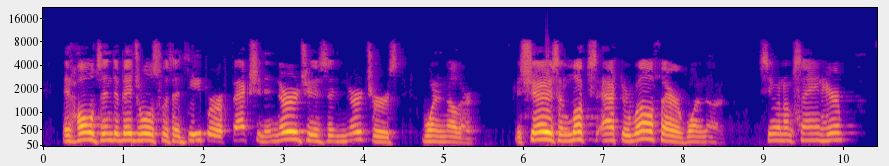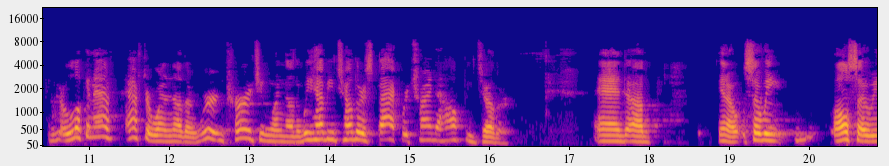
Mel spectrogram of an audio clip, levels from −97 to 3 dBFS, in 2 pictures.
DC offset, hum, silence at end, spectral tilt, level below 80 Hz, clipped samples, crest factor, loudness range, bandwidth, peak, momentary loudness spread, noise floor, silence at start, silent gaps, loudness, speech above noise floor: under 0.1%; none; 0 s; -6.5 dB/octave; -66 dBFS; under 0.1%; 20 dB; 10 LU; 8.4 kHz; 0 dBFS; 15 LU; -61 dBFS; 0.25 s; 5.76-5.80 s, 10.28-10.40 s, 18.49-18.59 s, 18.77-18.83 s; -19 LUFS; 43 dB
